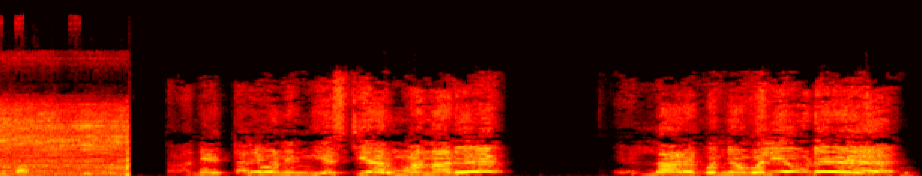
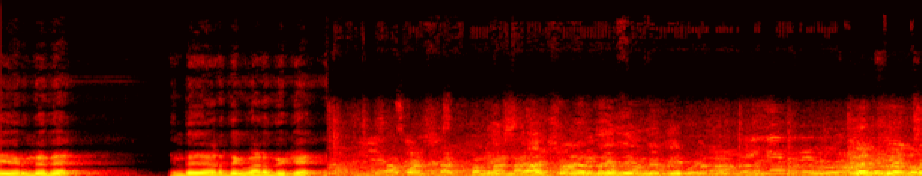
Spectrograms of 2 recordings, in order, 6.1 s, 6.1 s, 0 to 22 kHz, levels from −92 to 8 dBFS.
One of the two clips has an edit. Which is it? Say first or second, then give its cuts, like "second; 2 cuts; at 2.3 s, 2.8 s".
second; 1 cut; at 2.3 s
